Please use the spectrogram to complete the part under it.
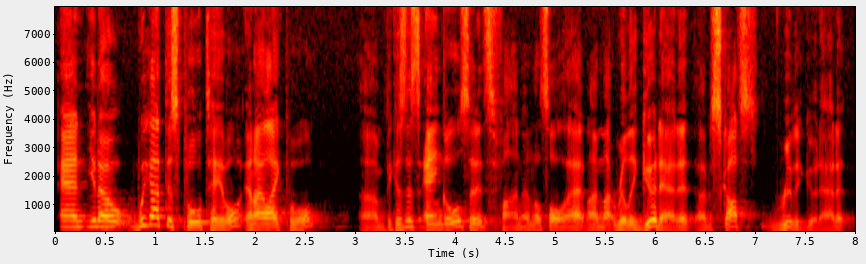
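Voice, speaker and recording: Lively, mellow-voiced man preaching. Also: fairly high pitch, a little fast. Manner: conversational, humorous, acts out quoted voices. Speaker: pastor. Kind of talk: sermon with personal storytelling.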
